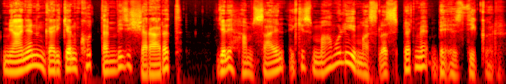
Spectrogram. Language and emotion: Kashmiri, sad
